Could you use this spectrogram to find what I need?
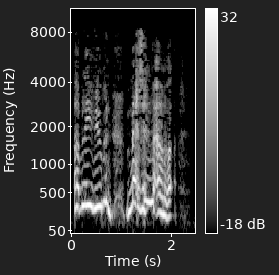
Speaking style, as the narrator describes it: she panted furiously

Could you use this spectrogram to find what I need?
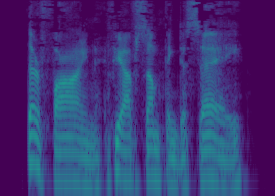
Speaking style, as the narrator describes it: replied Tok in a tired voice, for he was much more interested in finding a bone than in shopping for new words

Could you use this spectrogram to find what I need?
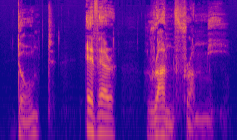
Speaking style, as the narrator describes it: he said in a low, threatening tone

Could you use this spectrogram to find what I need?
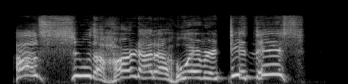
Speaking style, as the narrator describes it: Elmer screeched

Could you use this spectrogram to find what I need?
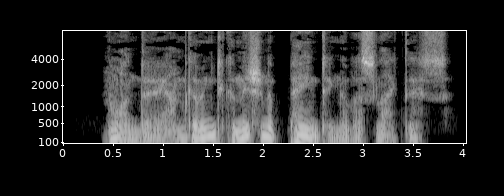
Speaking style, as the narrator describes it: he says quietly

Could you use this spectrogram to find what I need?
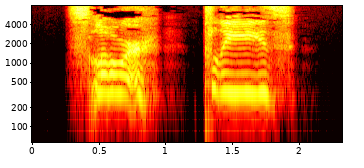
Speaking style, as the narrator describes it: I plead from the floor, between contractions

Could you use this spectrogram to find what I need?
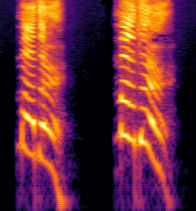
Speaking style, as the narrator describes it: he shouted

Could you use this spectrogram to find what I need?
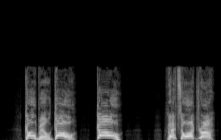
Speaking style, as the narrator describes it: Bill shouted desperately

